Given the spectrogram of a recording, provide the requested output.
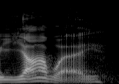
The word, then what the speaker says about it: Yahweh: You know, God's Hebrew name, Yahweh, is how we pronounce it.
